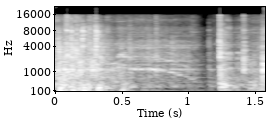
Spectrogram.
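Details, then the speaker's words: Mountfield Emblem two-stroke lawn mower with a homemade copper-sheet bottom bearing, trying to start on flammable spray, fires in short ragged bursts with a dry scraping rasp, which the owner attributes to the pull-start; scraping noise on starting. "make that noise that's scraping noise is the pokéstar"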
